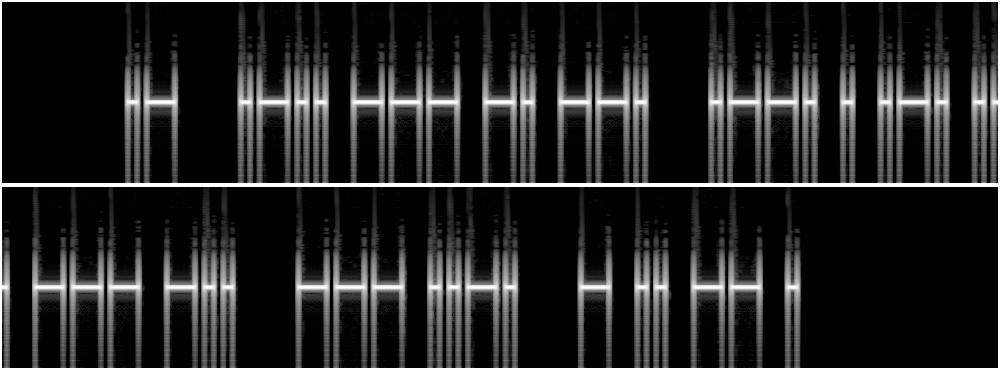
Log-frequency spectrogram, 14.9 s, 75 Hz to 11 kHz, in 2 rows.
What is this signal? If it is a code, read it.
Morse code, heard as a keyed tone, about 17 wpm, 700 Hz. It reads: A LONG PERIOD OF TIME
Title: Sets of 5 Words 17wpm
